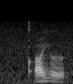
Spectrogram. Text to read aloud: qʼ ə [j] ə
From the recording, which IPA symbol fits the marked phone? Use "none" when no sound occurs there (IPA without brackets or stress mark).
j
